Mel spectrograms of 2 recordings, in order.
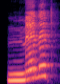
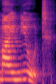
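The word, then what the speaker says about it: minute: मिनट एंड माइन्यूट, इनको बोलने का तरीका अलग है, इनके स्पेलिंग सेम है।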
